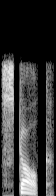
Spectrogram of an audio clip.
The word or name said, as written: skulk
